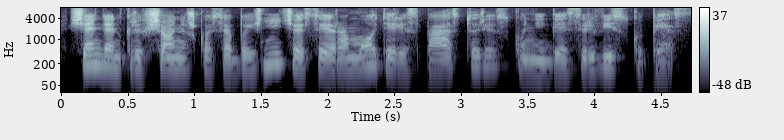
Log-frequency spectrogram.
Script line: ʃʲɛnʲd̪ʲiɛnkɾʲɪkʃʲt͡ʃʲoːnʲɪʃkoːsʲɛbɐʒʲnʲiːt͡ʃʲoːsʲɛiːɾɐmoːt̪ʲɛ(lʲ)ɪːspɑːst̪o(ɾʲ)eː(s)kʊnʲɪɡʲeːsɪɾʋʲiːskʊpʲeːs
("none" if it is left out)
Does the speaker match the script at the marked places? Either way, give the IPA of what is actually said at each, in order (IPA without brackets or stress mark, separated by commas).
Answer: ɾʲ, ɾʲ, s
